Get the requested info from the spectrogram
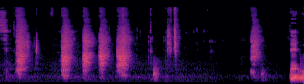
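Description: Soft, breathy laughter: a string of short exhaled bursts, two to three a second, dying away after about three and a half seconds, with one more near the end.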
